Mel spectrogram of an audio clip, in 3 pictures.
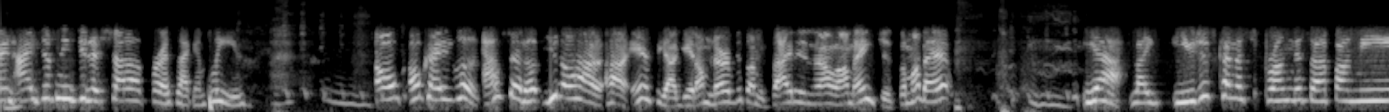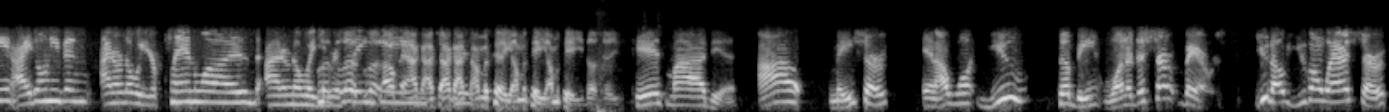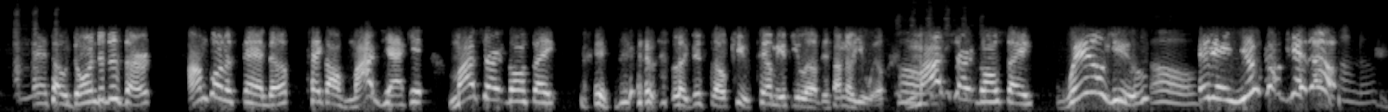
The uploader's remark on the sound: The listener on the phone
